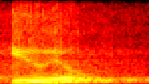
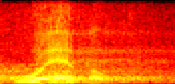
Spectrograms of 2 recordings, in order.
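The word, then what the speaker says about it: Whewell: Вообще, если его произносить правильно, это будет примерно так Хьюэлл. Уильям Хьюэлл. Если его произнести по-английски. Но с этим на русский язык его стали переводить, он жил в 19 веке, еще в 19 веке, и с таким, конечно, не справились. Поэтому по-русски он писался Уэвелл. Это не имеет никакого отношения к тому, как он звучит.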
